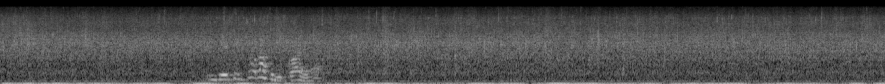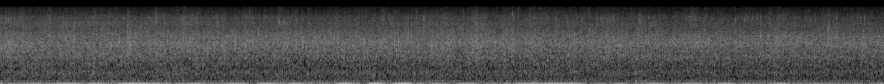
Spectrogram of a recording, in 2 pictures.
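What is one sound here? Metal tongs clack against a grill plate.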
